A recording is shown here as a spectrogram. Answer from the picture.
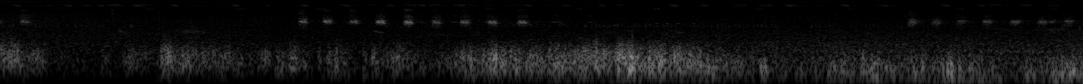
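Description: Wildlife ambience: a small creature's high, repeated chirp, about three a second, comes in runs about three seconds in and again near the end, over a faint steady high insect hiss. Soft low rustling swells in the middle.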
